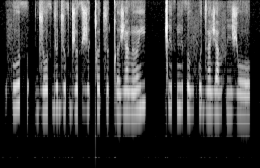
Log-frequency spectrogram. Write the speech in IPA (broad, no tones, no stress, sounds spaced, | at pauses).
f ʊ θ | d͡z o θ d ɵ d͡z u θ d͡ʒ ɵ θ ʒ ə ǀ ɵ t͡s ʊ ǃ ə ʒ ã ð ə̃ j | ǁ i θ ŋ i θ ʊ v f ʊ d͡z ã ʒ a v f i ʒ o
